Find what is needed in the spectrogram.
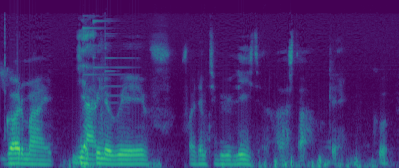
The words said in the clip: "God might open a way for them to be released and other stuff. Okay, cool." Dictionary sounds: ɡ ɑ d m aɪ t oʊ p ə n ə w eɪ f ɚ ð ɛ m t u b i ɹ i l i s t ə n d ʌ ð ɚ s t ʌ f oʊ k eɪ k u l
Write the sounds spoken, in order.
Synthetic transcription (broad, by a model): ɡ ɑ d m aɪ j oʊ ə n ə w eɪ f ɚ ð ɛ m t u b i ɹ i l i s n ə n d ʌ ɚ s t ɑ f oʊ k eɪ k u l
